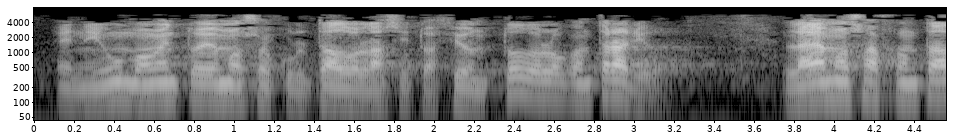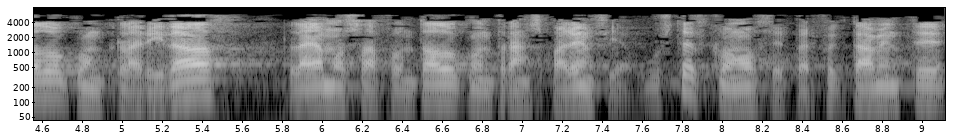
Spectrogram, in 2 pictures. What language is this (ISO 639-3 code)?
spa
